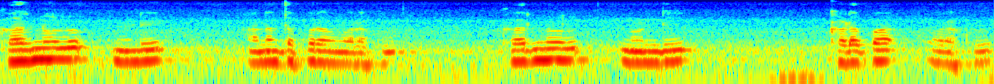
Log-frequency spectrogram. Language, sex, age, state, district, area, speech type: Telugu, male, 18-30, Andhra Pradesh, Kurnool, urban, spontaneous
